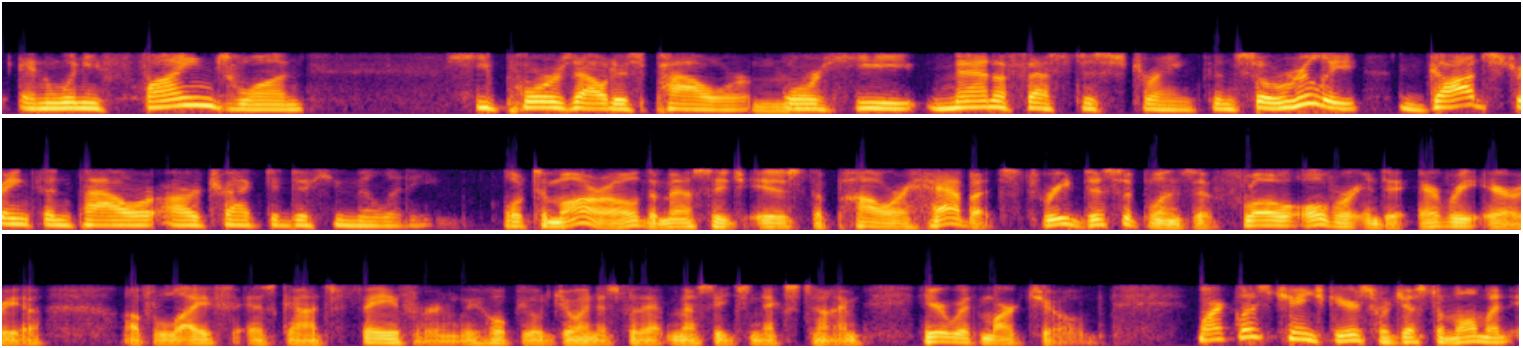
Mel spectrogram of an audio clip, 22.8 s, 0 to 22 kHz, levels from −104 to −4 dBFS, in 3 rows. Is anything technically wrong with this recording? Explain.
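Yes. Two faults are present.

The AMR narrowband mobile codec affects the whole recording. Audio is band-limited below 4 kHz and rebuilt from a vocal-tract model driven by sparse pulses. The speech sounds muffled, buzzy and clearly synthetic, which fits a low mode around 7.4 kbps.

AMR comfort noise appears at 1.86–1.92 s and 1.94–2.22 s, after "when he finds one" and before "pours out his power", and again at 10.06–10.10 s after "are attracted to humility". The encoder stopped sending speech frames for 60, 280 and 40 ms, and the decoder filled the gaps with smooth synthetic noise that switches abruptly in and out.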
